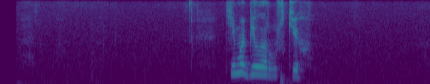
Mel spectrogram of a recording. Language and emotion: Russian, neutral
